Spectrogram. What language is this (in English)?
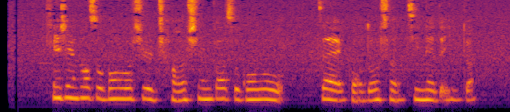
Chinese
